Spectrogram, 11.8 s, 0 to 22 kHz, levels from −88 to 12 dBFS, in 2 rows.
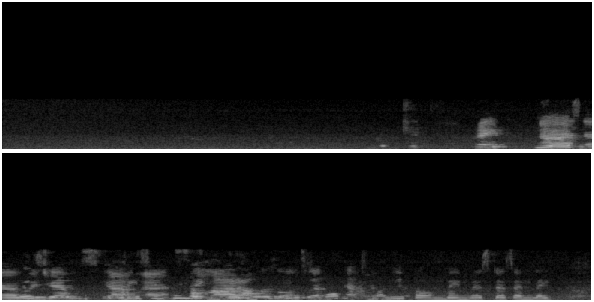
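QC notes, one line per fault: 0.02–5.3 s, 7.69–8.1 s, 9.67–9.98 s, 10.5–10.99 s, 11.38–11.78 s: echo leak. A delayed copy of the speech trails the original by about 273 ms. It's very faint across the first five seconds and in the last two scraps, roughly 35 dB down. It's clearly louder at 7.69 s (about 20 dB down) and fainter at 9.67 s. The likely cause is a speakerphone on the far end whose echo canceller didn't fully subtract what its mic picked up, so the leftover got sent back.
5.29–5.39 s and 5.73–10.07 s: speech suppressed in double talk. The first is a quick dip of roughly 15 dB lasting around a tenth of a second. In the longer stretch the level keeps ducking, by as much as roughly 25 dB, for about 3 s in total. This is likely the echo canceller hearing both sides at once, failing to tell the local talker from loudspeaker echo and turning everything down while the other side speaks.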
